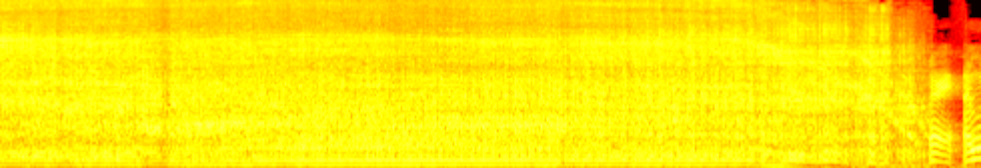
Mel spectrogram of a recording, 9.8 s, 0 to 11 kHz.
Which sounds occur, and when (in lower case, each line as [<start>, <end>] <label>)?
[0.00, 9.21] blender
[9.23, 9.52] woman speaking
[9.61, 9.81] woman speaking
